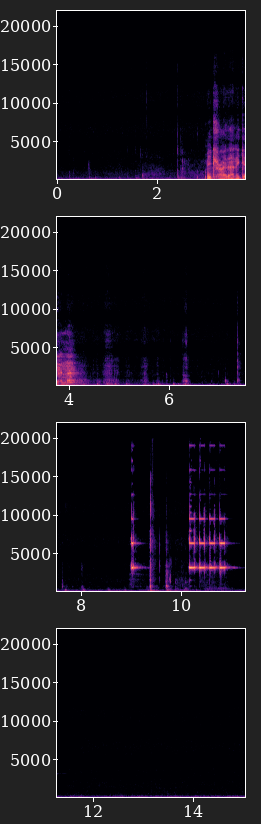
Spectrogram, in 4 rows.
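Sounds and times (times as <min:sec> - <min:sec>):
alarm beeps: 0:09.0 - 0:09.3, 0:10.2 - 0:11.2.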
